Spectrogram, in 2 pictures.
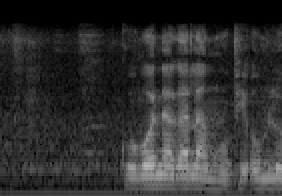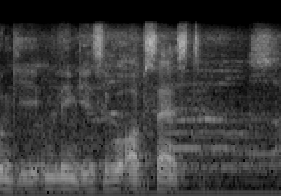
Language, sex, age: South Ndebele, male, 24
